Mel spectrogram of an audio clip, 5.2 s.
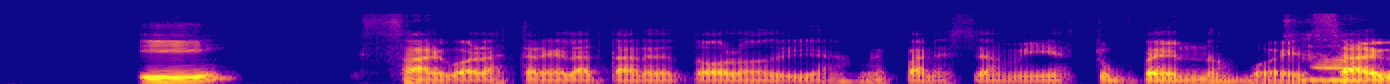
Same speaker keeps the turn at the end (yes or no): yes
